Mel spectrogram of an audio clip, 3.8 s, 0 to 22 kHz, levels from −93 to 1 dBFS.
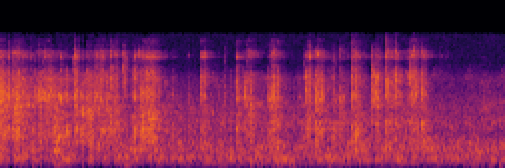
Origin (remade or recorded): recorded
